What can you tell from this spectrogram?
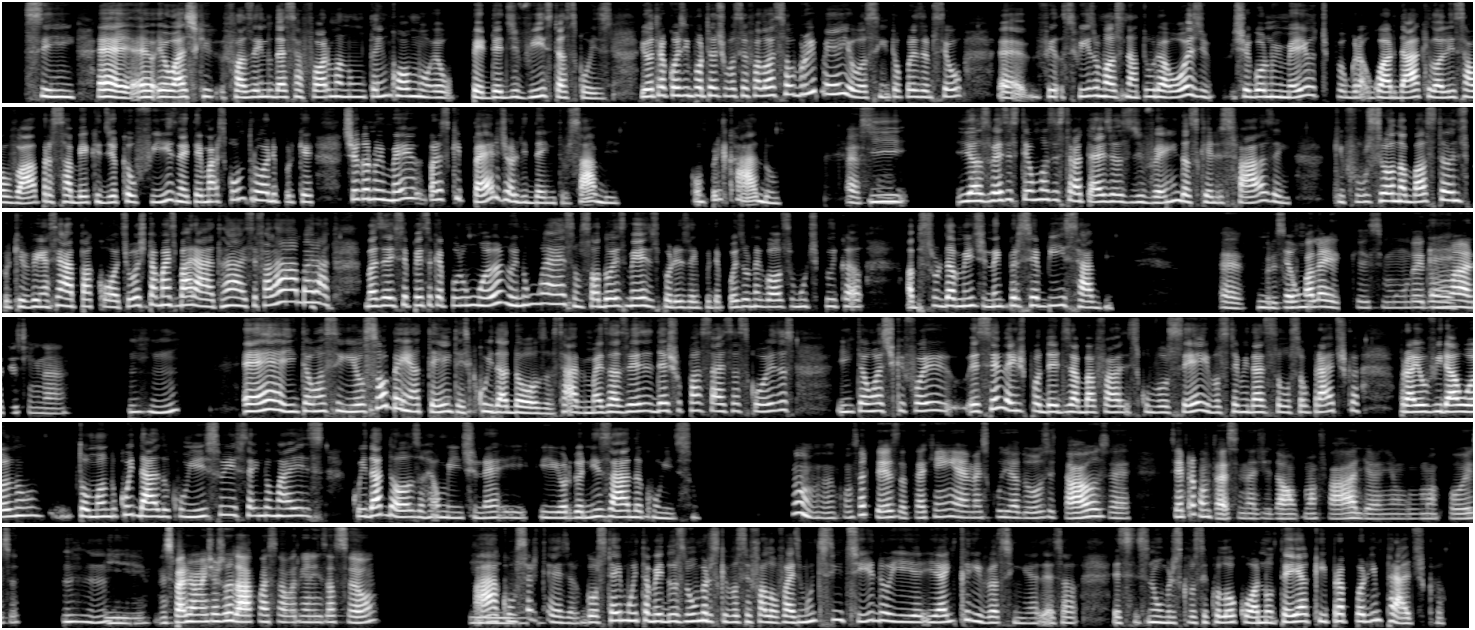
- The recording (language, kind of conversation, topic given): Portuguese, advice, Como identificar assinaturas acumuladas que passam despercebidas no seu orçamento?
- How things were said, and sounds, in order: tapping; unintelligible speech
